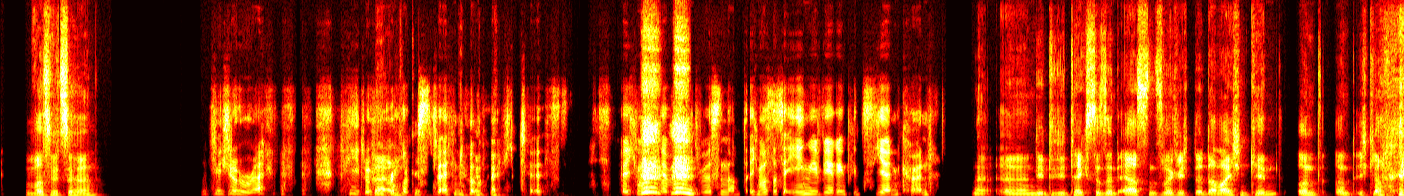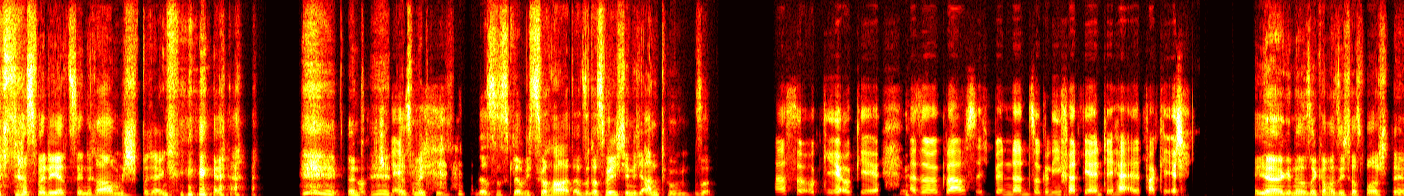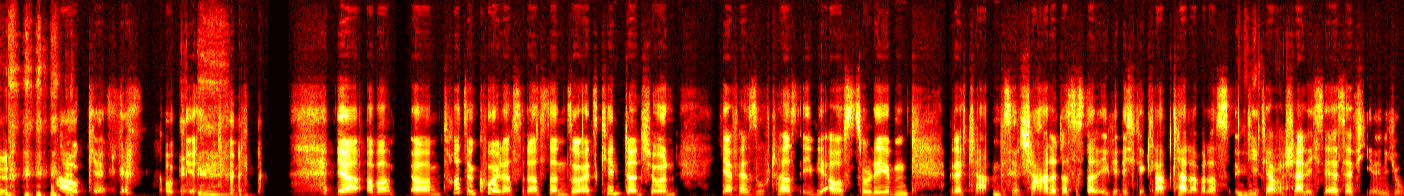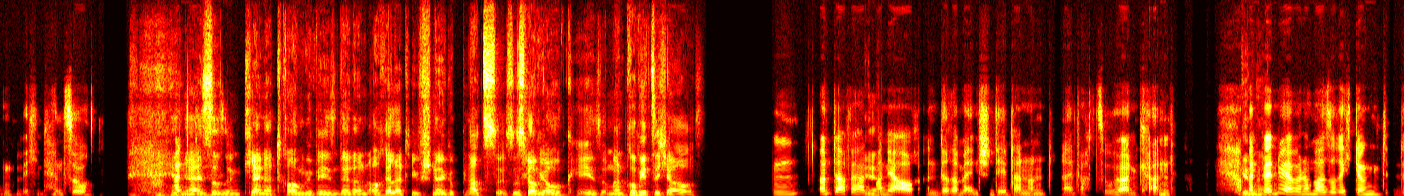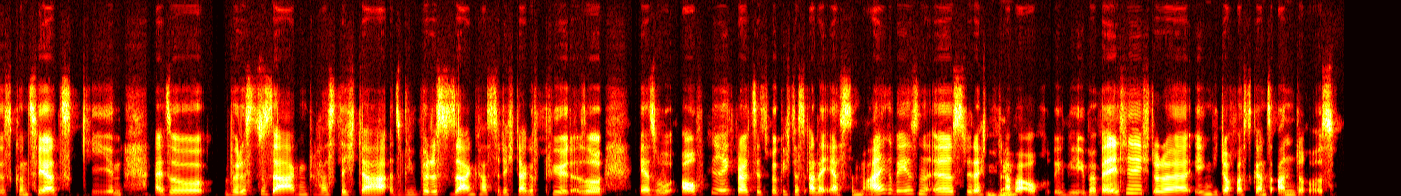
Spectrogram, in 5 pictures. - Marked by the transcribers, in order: unintelligible speech; laughing while speaking: "Rap. Wie du rappst, wenn du möchtest"; unintelligible speech; chuckle; laughing while speaking: "glaube"; laugh; laughing while speaking: "Okay"; giggle; chuckle; laughing while speaking: "okay, okay, okay"; giggle; chuckle; laughing while speaking: "dann"; laughing while speaking: "kann"
- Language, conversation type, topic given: German, podcast, Woran erinnerst du dich, wenn du an dein erstes Konzert zurückdenkst?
